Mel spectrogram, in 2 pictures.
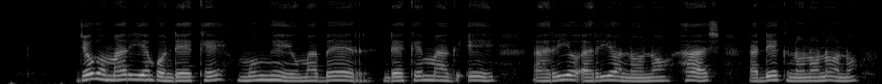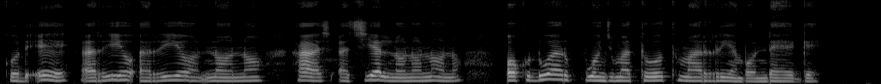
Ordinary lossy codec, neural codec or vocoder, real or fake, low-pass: none; vocoder, 44.1 kHz, 128 mel bands every 256 samples, BigVGAN v2; fake; none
